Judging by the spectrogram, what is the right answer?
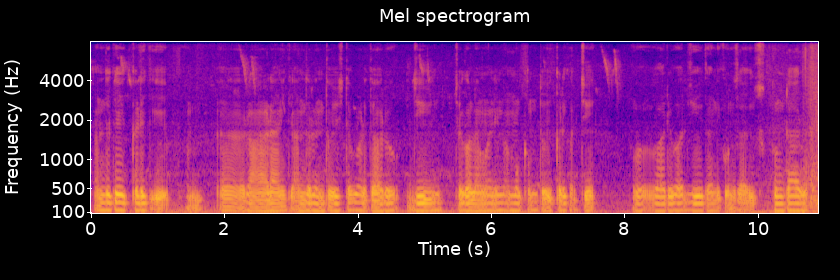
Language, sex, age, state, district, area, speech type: Telugu, male, 18-30, Telangana, Nirmal, urban, spontaneous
